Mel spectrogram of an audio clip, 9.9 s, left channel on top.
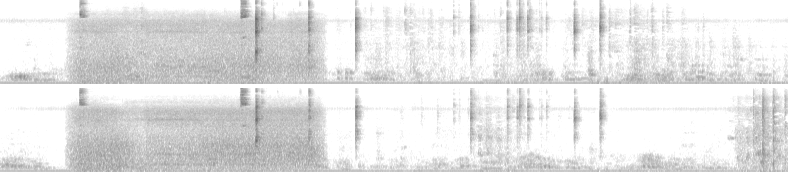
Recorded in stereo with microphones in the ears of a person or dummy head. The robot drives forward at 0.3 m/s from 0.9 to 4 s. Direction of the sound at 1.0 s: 15° right (ahead or behind).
